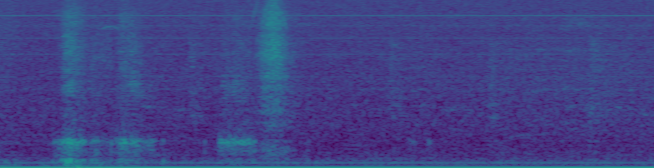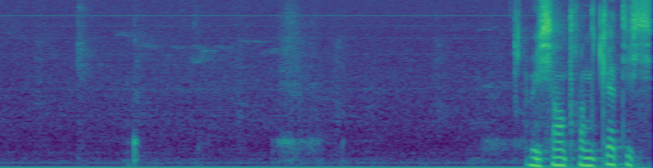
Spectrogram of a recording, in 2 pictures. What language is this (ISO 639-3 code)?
fra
